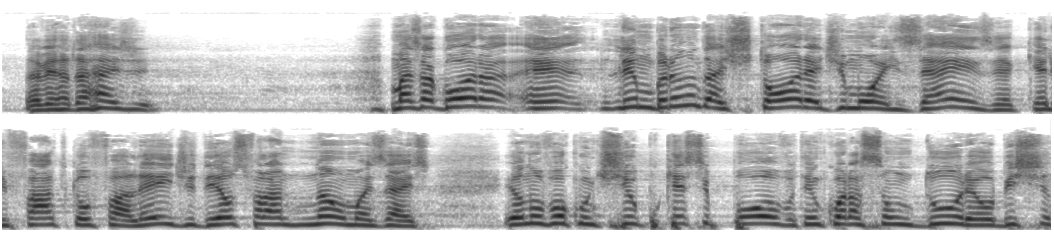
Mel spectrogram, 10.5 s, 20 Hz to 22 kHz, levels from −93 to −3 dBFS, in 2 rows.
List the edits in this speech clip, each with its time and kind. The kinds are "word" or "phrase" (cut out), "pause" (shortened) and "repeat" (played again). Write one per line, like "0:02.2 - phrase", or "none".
none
